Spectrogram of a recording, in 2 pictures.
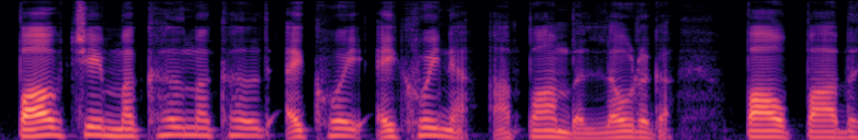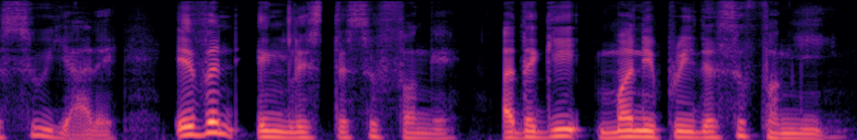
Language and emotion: Manipuri, neutral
